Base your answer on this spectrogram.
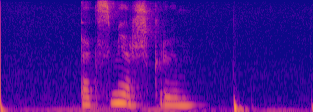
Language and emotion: Russian, neutral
